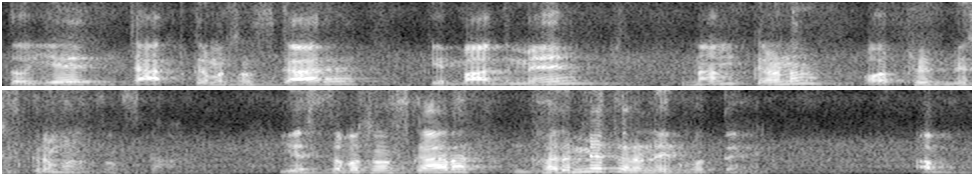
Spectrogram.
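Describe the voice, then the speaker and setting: A man's voice: on the high side, a little hiss or hum. An older man delivering a teaching sermon to a live audience. He keeps asking rhetorical questions and speaks to listeners directly. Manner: addresses listeners directly, teasing. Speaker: swami. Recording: dull lo-fi recording with faint ambience.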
